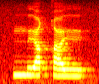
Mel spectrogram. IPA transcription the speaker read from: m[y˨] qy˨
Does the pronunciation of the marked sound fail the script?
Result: no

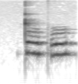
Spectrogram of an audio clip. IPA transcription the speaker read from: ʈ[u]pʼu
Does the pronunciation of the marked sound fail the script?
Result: no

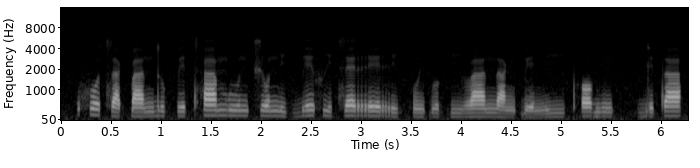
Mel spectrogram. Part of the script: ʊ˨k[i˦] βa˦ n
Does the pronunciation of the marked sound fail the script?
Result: yes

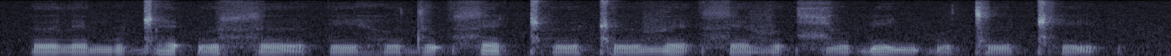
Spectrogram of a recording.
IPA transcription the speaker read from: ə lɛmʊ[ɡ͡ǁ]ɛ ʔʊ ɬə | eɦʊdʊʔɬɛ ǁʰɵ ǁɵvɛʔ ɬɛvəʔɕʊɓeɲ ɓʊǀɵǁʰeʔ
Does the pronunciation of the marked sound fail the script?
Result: no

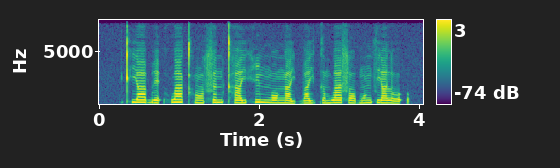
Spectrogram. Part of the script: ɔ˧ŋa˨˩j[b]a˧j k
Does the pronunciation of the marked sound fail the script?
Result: no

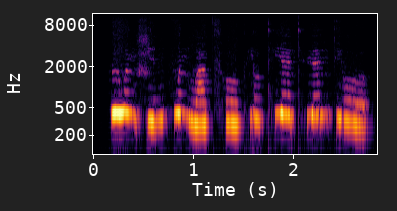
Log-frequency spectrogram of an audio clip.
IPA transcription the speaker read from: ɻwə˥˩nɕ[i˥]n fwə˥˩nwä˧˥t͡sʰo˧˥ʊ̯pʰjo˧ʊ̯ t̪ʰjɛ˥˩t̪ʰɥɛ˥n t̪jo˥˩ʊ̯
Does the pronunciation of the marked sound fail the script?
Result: yes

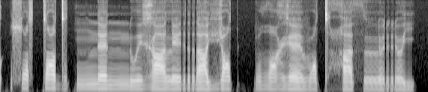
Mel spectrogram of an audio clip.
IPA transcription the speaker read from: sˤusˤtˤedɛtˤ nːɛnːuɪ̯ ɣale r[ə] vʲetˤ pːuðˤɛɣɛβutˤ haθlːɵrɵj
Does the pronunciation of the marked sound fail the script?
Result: yes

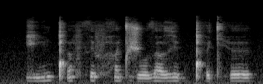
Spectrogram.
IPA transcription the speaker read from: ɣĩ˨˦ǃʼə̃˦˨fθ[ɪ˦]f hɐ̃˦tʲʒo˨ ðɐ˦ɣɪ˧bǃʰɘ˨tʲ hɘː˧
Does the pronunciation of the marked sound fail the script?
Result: no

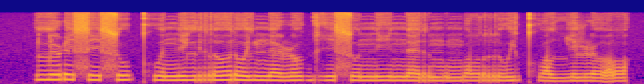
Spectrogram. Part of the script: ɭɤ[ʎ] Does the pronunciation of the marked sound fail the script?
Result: yes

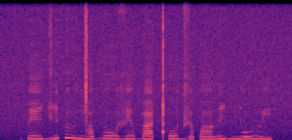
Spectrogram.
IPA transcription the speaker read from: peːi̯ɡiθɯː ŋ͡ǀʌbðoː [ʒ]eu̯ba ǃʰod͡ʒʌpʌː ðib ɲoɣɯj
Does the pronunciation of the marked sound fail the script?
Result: no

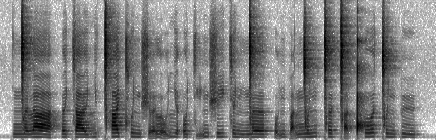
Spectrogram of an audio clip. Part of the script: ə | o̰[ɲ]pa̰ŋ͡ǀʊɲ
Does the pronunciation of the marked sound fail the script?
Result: no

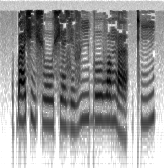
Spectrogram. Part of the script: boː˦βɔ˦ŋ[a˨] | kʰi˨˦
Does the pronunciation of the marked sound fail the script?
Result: no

